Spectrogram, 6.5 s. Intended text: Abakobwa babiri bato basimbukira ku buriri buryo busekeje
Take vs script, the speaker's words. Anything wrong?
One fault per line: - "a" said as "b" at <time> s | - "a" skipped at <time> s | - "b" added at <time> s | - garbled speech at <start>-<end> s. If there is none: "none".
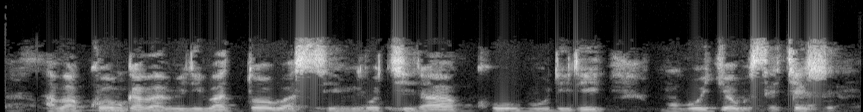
- "mu" added at 5.0 s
